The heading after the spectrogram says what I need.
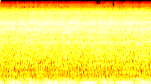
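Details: Chevy Express van after a hard exhaust manifold replacement with broken bolts: deep, even, smooth idle with no ticks or exhaust puffing, smoking as oil burns off after the repair; earlier no-start was traced to the keys.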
